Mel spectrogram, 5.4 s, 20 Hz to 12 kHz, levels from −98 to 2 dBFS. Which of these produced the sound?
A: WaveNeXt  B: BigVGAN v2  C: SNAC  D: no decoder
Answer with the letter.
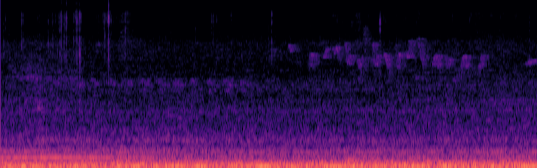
D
